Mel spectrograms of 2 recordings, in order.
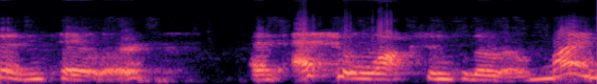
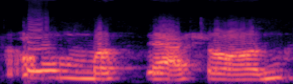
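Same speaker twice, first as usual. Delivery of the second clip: usual speaking voice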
